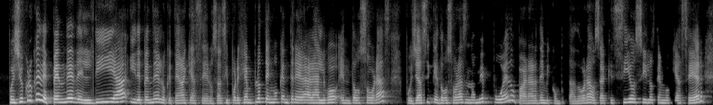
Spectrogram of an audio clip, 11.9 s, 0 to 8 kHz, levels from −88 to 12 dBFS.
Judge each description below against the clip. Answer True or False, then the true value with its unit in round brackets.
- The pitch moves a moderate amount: True (3.7 semitones)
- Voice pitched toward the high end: True (205 Hz)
